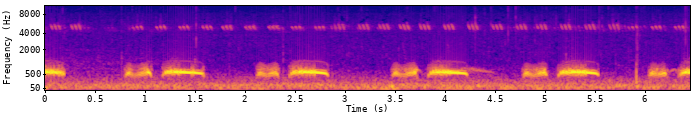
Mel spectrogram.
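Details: Rain-time 'rước gù' cooing from a spotted dove decoy: low hollow double coos, quick first note and longer second, repeated steadily about once a second, with a continuous high pulsing tick behind.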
